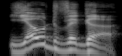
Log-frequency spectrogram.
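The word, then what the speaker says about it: Jadwiga: Uh PS, it's pronounced Yodvigga.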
